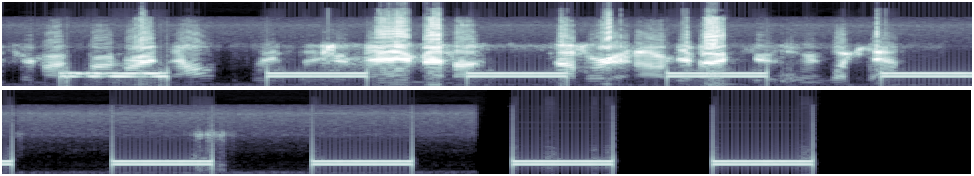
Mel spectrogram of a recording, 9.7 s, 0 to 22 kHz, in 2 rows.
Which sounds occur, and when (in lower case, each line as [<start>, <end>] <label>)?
[0.00, 7.20] noise
[2.74, 4.46] man speaking
[8.38, 8.88] busy signal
